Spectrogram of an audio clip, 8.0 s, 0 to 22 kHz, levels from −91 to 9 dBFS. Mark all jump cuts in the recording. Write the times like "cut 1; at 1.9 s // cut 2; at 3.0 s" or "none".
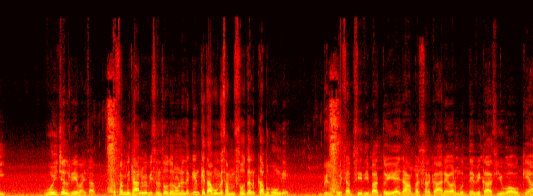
cut 1; at 1.6 s // cut 2; at 5.1 s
